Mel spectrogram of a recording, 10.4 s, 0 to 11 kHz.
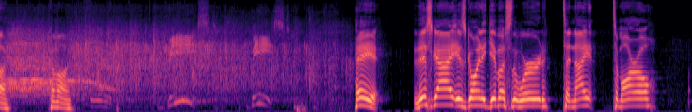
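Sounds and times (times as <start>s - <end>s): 
speech: 0.0s - 1.3s, 5.3s - 10.3s
audience cheering and whooping: 0.0s - 4.9s
large crowd applauding: 0.0s - 5.6s.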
